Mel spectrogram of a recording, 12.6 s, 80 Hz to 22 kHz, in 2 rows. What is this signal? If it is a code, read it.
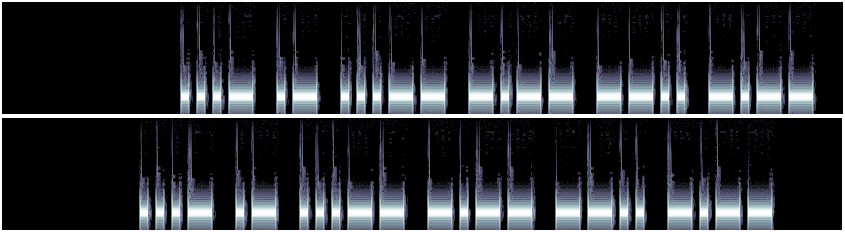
Morse code, heard as a keyed tone, about 20 wpm, 700 Hz. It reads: VA3YZY VA3YZY
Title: DXCC-100 Call Signs - 6 Characters - Repeated 2x - 20wpm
